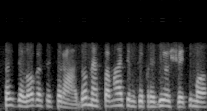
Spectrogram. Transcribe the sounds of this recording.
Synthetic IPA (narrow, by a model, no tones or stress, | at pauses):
t̪ɐsd̪ʲɪɐlˠoːɡɐsɐt̪ʲsʲɪɾɑːd̪oːmʲɛspɐmɑːt̪ʲeːmkɐɪpɾɐd̪ʲeːjoːʃʲʋʲiɛt̪ʲɪmoː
